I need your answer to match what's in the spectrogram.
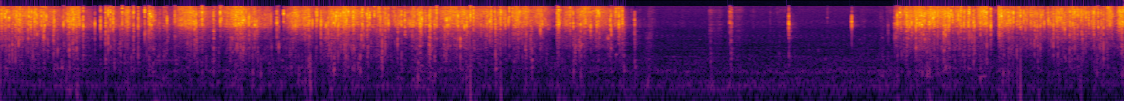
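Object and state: Crinkled paper sheet.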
